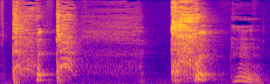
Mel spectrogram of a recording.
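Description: human body sound, cough

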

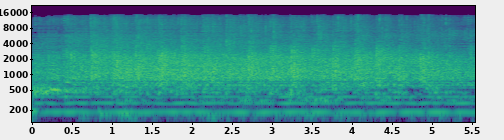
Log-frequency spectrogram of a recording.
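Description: crowd, audience applauding

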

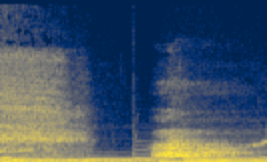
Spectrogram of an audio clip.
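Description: human body sound, deep calming breath

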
